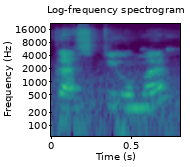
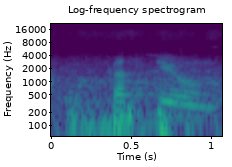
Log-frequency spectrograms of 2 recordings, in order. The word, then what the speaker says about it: custom: Customer. Which word was that? costume, Costume.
